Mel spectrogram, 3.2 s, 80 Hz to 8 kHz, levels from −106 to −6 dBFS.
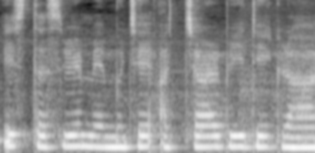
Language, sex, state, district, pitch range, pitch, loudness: Hindi, female, Arunachal Pradesh, Papum Pare, 200-210 Hz, 205 Hz, -15 LUFS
